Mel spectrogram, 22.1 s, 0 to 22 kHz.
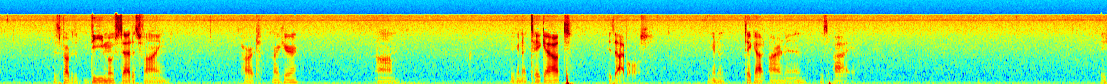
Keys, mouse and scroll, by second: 3.6 KP_3, 4.5 KP_1, 6.0 z.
